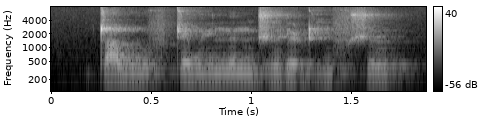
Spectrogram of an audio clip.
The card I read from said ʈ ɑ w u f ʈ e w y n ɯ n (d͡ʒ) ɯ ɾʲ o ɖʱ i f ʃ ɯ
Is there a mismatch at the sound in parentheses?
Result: no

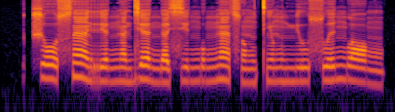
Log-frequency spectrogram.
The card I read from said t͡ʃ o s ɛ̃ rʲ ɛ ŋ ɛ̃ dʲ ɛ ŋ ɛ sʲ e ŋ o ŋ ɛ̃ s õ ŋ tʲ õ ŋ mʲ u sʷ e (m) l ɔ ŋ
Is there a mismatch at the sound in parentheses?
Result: yes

